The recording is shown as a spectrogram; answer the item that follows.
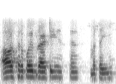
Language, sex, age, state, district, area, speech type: Hindi, male, 18-30, Uttar Pradesh, Mirzapur, rural, conversation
